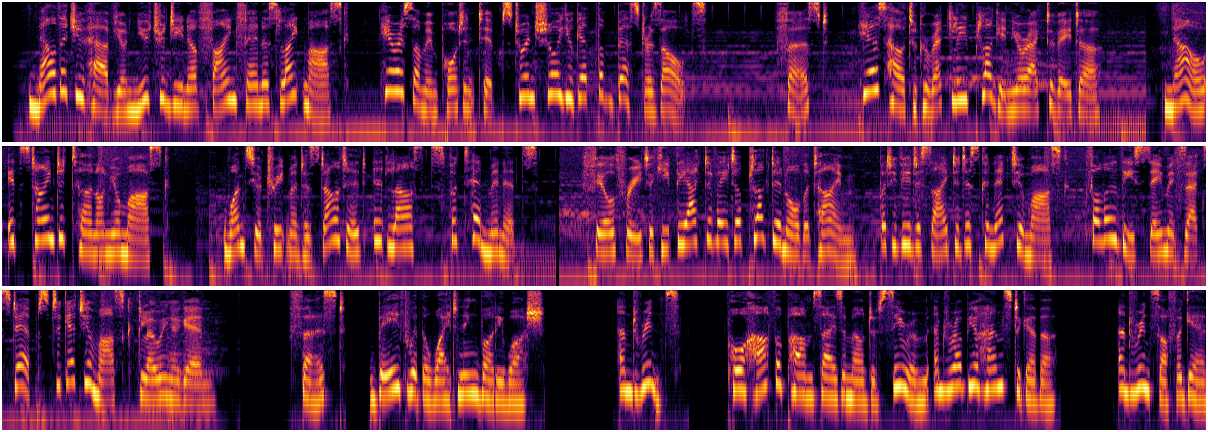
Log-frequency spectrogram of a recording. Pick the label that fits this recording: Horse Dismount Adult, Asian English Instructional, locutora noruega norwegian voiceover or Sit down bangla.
Asian English Instructional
